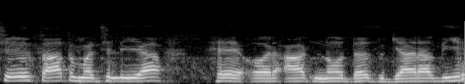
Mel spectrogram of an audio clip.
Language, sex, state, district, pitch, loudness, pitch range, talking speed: Hindi, male, Madhya Pradesh, Dhar, 150 Hz, -15 LUFS, 145-165 Hz, 130 wpm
